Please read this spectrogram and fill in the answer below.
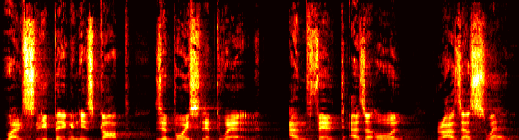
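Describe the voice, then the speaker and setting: A man's voice: mid-range voice, sing-song, measured pace, a bit bright. A man playing a huge, courteous cannibal monster in an audio drama, earnest and proud, with formal, theatrical delivery. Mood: solemn, dramatic. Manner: formal, polite, theatrical verse recital. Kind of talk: audio drama acting with poetry recital. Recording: long hall-like reverb.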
